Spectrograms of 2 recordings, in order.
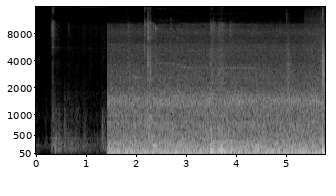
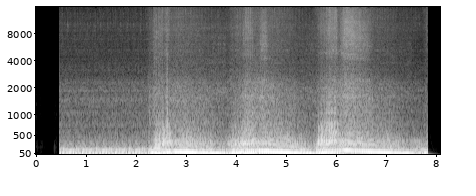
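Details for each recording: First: K24-swapped 1990 Honda CR-X, two weeks after re-uploading the calibration to cure a random idle misfire with no codes: quick catch into a steady, even idle with no stumbles or skipped beats; starts and runs cleanly. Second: K24-swapped 1990 Honda CR-X with a random misfire for months and no codes or check-engine light: revs rise in uneven surges with a stumbling, lumpy note; it misfires at idle and smooths out higher in the range; cause unknown.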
